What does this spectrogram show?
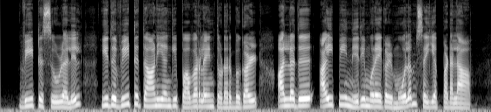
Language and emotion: Tamil, neutral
